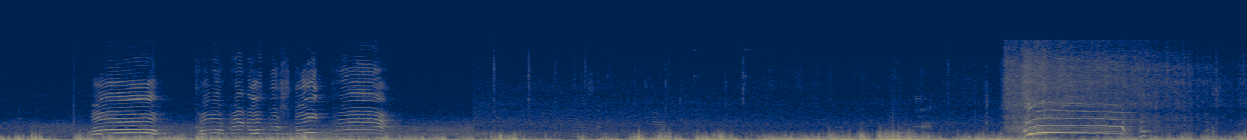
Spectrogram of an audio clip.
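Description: A child shrieks in a high voice outdoors.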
